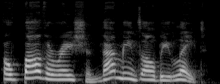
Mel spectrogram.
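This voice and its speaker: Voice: mid-range voice, big pitch swings, moderate pace, pitched above the performer's own voice. A storybook reader voicing an impatient, fussy male tank engine who talks in a huffy, flustered way.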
